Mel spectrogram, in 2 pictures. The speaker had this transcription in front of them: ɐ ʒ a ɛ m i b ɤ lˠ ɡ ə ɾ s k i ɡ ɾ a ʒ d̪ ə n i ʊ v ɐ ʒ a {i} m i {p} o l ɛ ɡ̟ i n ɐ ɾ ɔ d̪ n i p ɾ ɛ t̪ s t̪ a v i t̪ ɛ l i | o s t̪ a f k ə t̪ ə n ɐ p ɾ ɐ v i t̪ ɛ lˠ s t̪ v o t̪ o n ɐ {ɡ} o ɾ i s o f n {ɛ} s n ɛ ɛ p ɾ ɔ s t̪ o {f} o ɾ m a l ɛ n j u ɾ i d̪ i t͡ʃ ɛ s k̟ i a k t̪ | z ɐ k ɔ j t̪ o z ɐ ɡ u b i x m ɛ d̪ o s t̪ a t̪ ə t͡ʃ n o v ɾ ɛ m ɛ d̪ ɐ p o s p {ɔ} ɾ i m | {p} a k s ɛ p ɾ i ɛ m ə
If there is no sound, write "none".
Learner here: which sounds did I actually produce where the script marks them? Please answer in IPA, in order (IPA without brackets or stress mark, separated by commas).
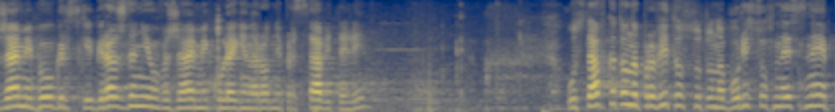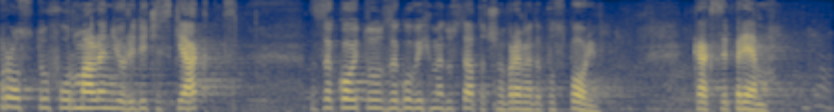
ɛ, k, b, ɛ, f, ɔ, k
